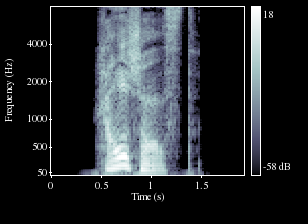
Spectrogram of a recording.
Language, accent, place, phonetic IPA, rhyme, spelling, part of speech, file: German, Germany, Berlin, [ˈhaɪ̯ʃəst], -aɪ̯ʃəst, heischest, verb, De-heischest.ogg
- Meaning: second-person singular subjunctive I of heischen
